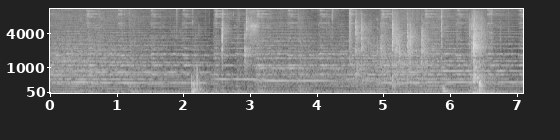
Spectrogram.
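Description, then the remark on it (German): Two six-sided dice are rolled on a table, several sharp clattering taps scattered over a few seconds as they tumble and knock, moderately loud over a faint steady background hum. “Würfel mal mit zwei sechsseitigen Würfeln, bitte.”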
